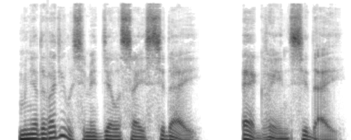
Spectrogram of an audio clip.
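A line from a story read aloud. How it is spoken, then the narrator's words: Dry reply. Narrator (Russian): сухо отозвалась первенствующая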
